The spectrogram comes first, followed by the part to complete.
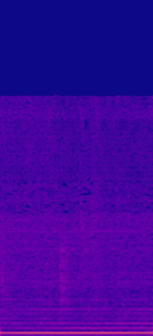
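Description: Pipe organ holding one steady, nearly pure note, flute-like in tone.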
